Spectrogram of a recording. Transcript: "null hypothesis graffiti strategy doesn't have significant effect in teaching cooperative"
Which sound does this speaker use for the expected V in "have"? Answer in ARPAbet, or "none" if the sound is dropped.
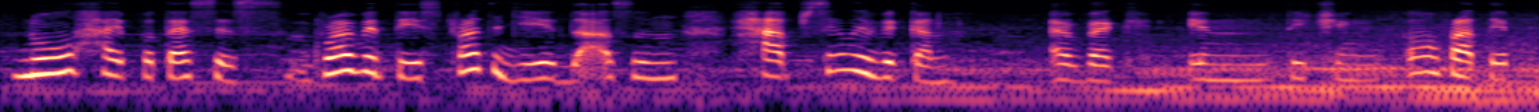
P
